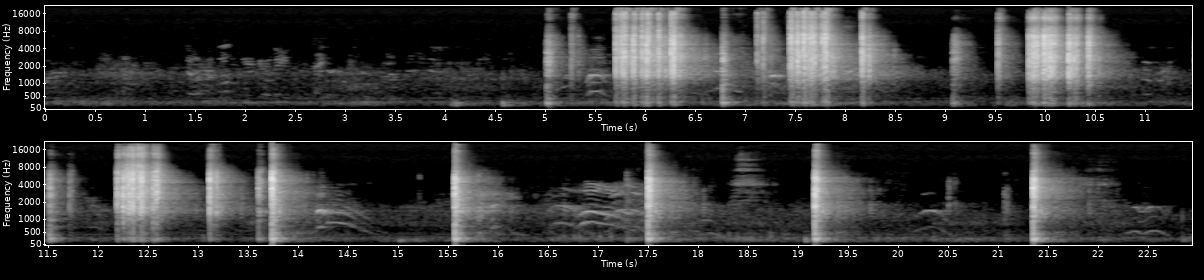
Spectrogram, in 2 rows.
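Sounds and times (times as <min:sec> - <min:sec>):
fireworks bangs and crackling: 0:05.0 - 0:10.8, 0:11.5 - 0:14.2, 0:15.6 - 0:16.0, 0:17.5 - 0:18.0, 0:19.2 - 0:19.8, 0:21.4 - 0:21.9.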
